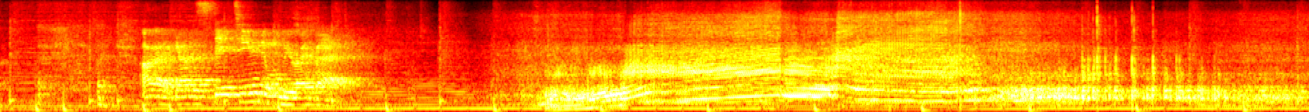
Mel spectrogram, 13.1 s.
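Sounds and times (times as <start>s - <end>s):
car engine revving: 3.7s - 13.0s.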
